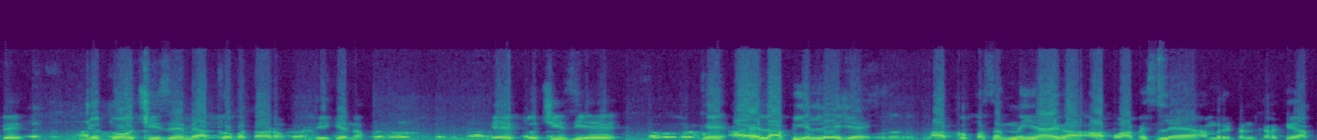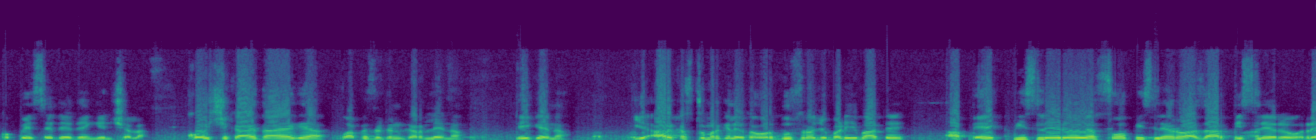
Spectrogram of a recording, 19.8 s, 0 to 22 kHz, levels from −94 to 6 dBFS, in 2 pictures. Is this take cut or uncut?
uncut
